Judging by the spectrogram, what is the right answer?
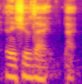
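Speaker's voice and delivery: ordinary talk, nothing marked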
